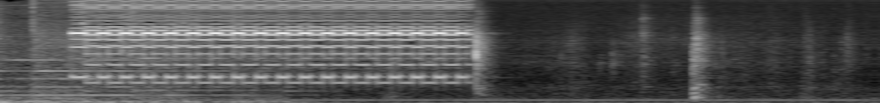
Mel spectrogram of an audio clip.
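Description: Desk landline telephone ringing with a rapid electronic trill, cut off suddenly about two and a half seconds in as it is answered. A single click follows about a second later.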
